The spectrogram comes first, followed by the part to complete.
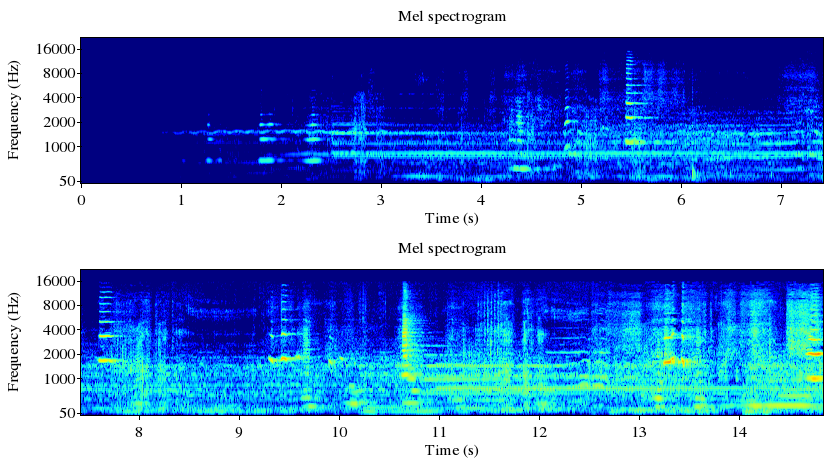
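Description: Live acoustic ensemble of reeds, violin, double bass, percussion and piano beginning a piece: after about a second of silence, sparse held tones and scattered percussive clicks come in and build gradually, growing louder toward the end.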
